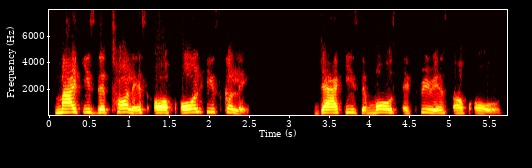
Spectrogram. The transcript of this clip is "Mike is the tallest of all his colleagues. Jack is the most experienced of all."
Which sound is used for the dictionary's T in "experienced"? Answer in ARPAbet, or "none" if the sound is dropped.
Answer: none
